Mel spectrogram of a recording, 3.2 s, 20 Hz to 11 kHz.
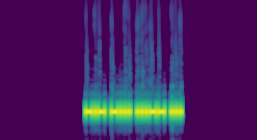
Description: Morse code, heard as a keyed tone, about 45 wpm, 700 Hz. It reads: KB3S
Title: USA Call Signs - 4 Characters - 6x Character Spacing - 45wpm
